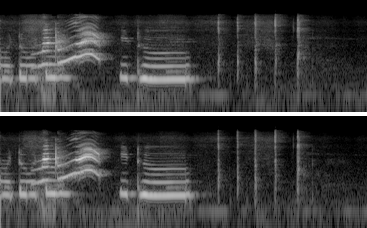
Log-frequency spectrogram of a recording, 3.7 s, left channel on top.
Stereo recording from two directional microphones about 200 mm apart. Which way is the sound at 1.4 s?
20° right (ahead or behind).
